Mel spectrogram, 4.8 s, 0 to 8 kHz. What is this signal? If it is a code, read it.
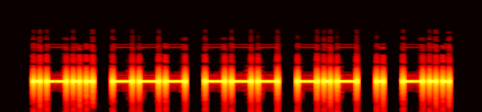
Morse code, heard as a keyed tone, about 18 wpm, 700 Hz. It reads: LOOKED
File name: Book One / 09-Chapter 9 - 18 WPM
